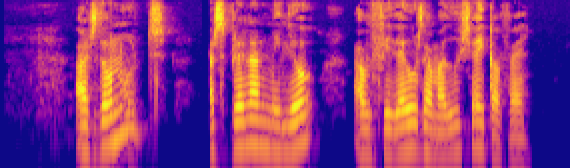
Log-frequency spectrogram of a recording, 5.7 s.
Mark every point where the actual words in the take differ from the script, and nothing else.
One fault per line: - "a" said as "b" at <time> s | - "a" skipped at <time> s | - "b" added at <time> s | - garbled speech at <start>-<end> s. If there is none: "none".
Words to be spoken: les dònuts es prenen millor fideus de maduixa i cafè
- "les" said as "els" at 0.8 s
- "amb" added at 3.6 s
